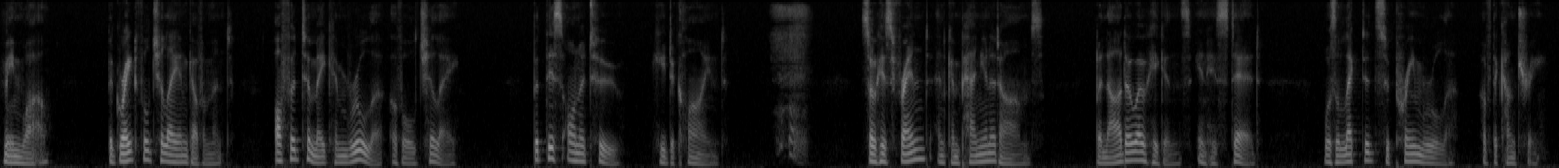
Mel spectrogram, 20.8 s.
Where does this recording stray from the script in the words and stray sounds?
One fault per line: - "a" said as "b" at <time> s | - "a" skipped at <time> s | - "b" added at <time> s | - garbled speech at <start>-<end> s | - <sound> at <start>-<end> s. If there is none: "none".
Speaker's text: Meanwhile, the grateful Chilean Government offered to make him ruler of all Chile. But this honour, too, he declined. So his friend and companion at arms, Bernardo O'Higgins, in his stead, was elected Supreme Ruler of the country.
- sniff at 10.2-10.9 s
